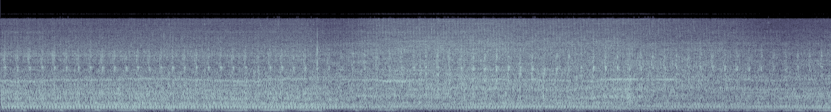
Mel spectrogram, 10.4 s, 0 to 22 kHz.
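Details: 2009 Lada Priora, 37,000 km: steady, sharp metallic tapping at about three per second over the idle; the engine started knocking about 500 km after Suprotec additive was added, and the origin of the knock is unknown.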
